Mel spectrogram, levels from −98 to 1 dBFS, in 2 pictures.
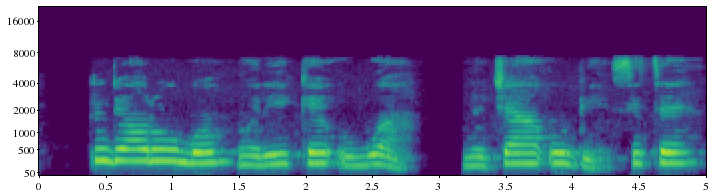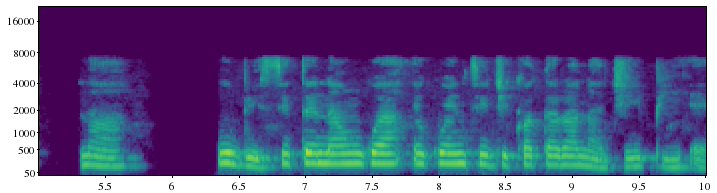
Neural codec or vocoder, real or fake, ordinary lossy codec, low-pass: none; real; none; 7.2 kHz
